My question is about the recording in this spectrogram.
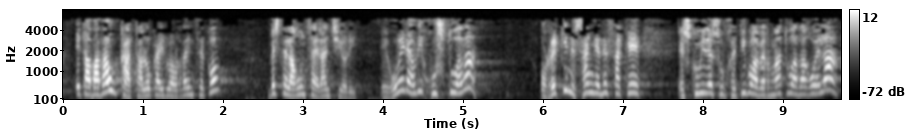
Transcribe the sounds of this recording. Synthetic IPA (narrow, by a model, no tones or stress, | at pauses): e̞t̪aβaðawkat̪alo̞kajɾuaoɾðajnt͡se̞ko̞ | be̞st̪e̞laɣ̞unt͡sae̞ɾant͡ʃio̞ɾi | e̞ɣ̞o̞e̞ɾao̞ɾiʝust̪uaða | o̞re̞kine̞saŋɡe̞ne̞sake̞ː | skuβ̞ið̞e̞suβʝe̞t̪iβ̞o̞aβ̞e̞ɾmat̪uaðaɣ̞o̞e̞la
